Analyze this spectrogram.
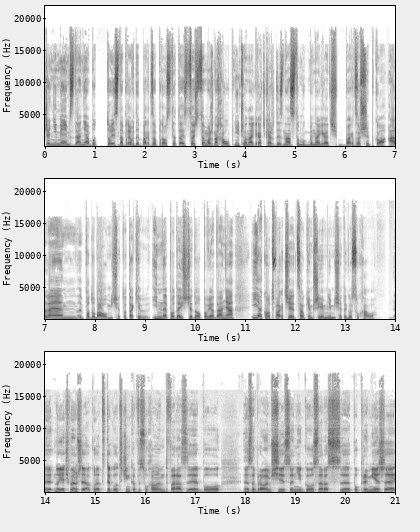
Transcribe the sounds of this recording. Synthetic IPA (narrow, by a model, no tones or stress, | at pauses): ɛɲemʲjawɛmzd̪aɲabɔt̪ɔjɛst̪napɾavd̪ɛbaɾd̪zɔpɾɔst̪ɛt̪ɔjɛst̪sɔɕt̪sɔmɔʐnaxawupɲit͡ʂɔnaɡɾat͡ɕkaʐd̪ɘznast̪ɔmuɡ̚bɘnaɡɾad͡ʑbaɾd̪zɔʂɘpkɔʔalɛpɔd̪ɔbawɔmʲiɕɛt̪ɔt̪akʲɛinːɛpɔd̪ɛjɕt͡ɕɛd̪ɔːpɔvʲjad̪aɲaijakɔːt̪faɾt͡ɕɛt̪sawkʲɛmpʂɘjɛmɲɛmʲiɕɛt̪ɛɡɔswuxa̰wɔ̰ | nɔjat͡ɕi̥pɔvjɛmʐɛakuɾat̪ːɛɡɔːt̪t͡ɕiŋkavɘswuxawɛmd̪vaɾazɘbɔ | zabɾawɛmɕɛzaɲɛɡɔzaɾaspɔpɾɛmʲjɛʐɛ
